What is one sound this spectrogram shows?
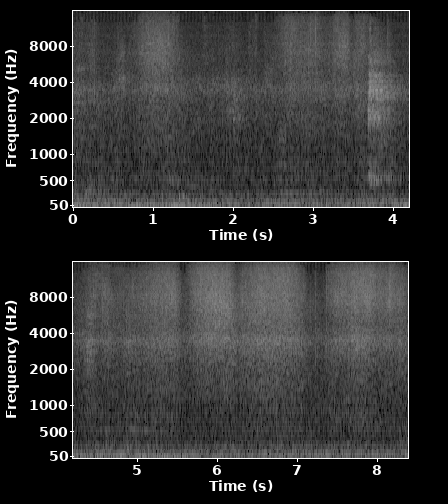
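Foam mats thud and rustle as they are dragged and unfolded across a stage floor.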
